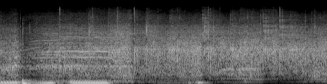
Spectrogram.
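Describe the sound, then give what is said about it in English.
An audience at a Sunday night service claps their hands in a loud, dense burst of applause that runs steadily throughout, with a low rumble underneath and no clear speech. “Clap your hands and shout, Rest.”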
